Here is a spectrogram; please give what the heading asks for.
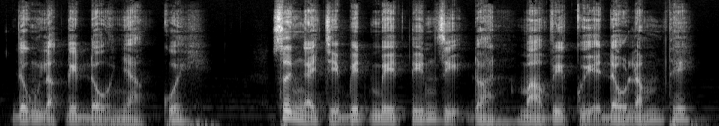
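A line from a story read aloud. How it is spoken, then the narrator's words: Old man muttering. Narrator (Vietnamese): Miệng của ông lẩm bẩm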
